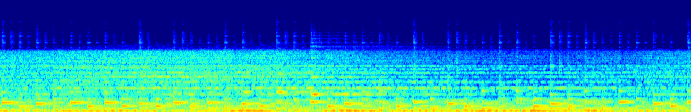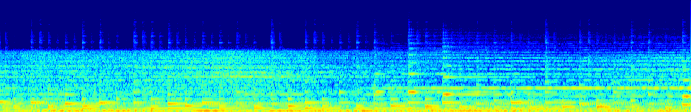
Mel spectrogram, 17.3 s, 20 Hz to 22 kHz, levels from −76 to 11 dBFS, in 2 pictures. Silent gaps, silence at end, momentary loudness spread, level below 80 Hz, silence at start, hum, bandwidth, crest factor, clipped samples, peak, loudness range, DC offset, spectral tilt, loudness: none; 0 s; 4 LU; -26 dBFS; 0 s; none; 6.4 kHz; 14 dB; under 0.1%; -4 dBFS; 2 LU; 0.6%; -8.5 dB/octave; -19 LUFS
